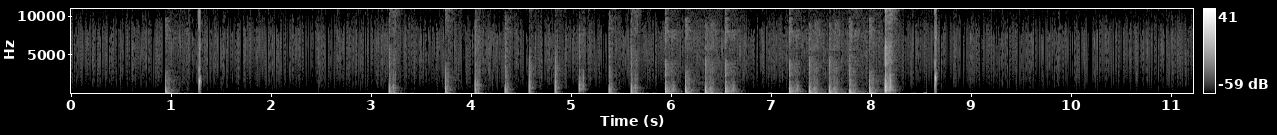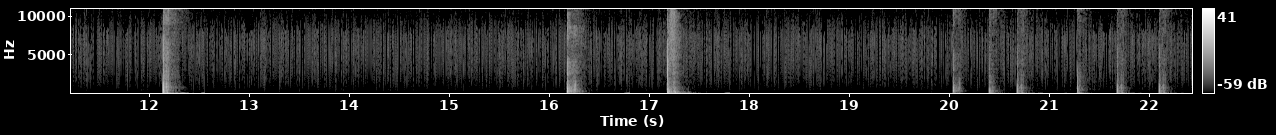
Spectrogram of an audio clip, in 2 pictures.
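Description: Blocks are placed and broken in quick, short knocks.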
